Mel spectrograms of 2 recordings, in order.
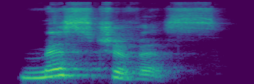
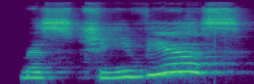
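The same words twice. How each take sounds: First: Mischievous slowly as MIS-chuh-vus; correct pronunciation. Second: Mischievous slowly as mis-CHEE-vee-us; common mispronunciation. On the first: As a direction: stress the first syllable of mischievous, three syllables. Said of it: "The correct way to pronounce". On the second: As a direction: give mischievous four syllables, stress on CHEE. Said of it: "becomes mischievous". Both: Shown as a demonstration.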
